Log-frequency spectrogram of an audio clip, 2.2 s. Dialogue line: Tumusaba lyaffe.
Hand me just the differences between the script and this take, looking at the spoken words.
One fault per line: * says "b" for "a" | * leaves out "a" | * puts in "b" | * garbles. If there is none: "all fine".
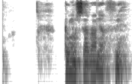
all fine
